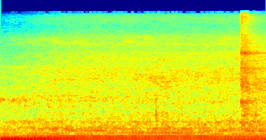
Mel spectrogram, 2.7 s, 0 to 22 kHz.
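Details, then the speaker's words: C5 at idle after air-conditioning regas, lights on: short click and surge as the AC compressor clutch cuts in cleanly, fans working, idle settling back down; AC blowing cold, working normally. "oh I can add a compressor that's good that one's slowly coming down the fans are working that's good"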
